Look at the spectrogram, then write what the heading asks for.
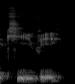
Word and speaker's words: kiwi: Keep in mind that in Norwegian, W is pronounced like a V. We call it W, double V, and it's just pronounced like a V. So we say kiwi.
